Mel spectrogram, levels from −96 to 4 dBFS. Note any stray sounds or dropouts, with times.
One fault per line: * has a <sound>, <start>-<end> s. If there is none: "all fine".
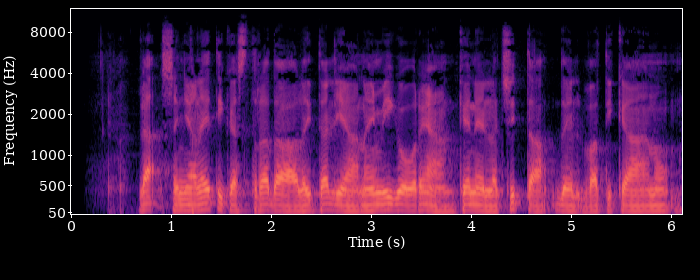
all fine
